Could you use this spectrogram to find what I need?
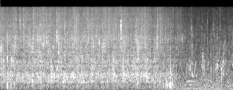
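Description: Water pours and splashes steadily onto the ground.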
